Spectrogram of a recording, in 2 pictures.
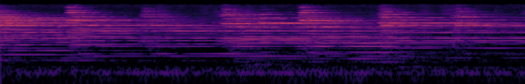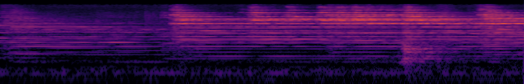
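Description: Handbell choir playing: chords of bell notes struck and left to ring, a louder passage beginning about seven seconds in.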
